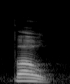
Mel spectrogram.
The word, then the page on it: pou: provençal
